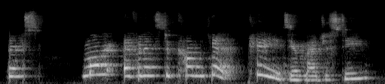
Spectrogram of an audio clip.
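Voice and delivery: anxious little rabbit pleading to the king. A narrator's reading. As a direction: squeak it out in a flustered hurry.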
